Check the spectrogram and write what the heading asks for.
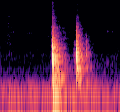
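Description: Two sharp knocks about half a second apart, the first the louder, each ringing out briefly.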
